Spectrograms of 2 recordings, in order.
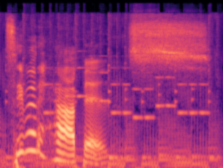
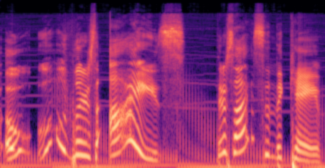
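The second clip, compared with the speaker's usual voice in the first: high, alarmed character voice; startled fright; 10 semitones higher, 4 dB louder, slower than usual. Acted. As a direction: gasp it out in fright. Character spots eyes.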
